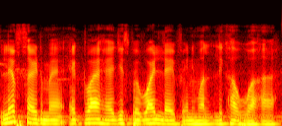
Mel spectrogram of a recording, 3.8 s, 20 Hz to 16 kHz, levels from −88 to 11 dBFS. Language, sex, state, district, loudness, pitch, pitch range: Hindi, male, Jharkhand, Palamu, -14 LUFS, 100 Hz, 95-110 Hz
